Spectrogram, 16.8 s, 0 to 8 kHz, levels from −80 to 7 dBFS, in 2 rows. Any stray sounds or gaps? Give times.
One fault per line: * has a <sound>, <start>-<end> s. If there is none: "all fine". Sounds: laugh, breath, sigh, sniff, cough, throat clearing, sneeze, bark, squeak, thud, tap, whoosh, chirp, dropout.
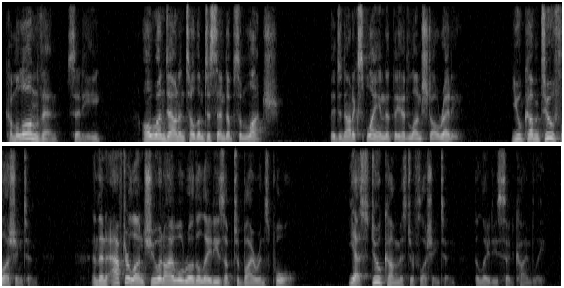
all fine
